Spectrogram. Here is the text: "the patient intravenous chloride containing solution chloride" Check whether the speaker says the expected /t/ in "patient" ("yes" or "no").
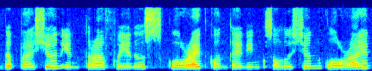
no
